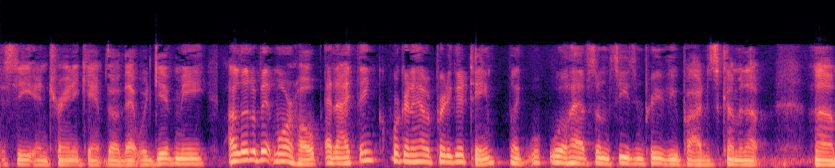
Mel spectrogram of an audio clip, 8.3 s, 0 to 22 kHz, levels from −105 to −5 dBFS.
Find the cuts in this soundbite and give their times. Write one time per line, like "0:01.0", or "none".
0:02.2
